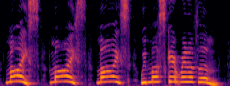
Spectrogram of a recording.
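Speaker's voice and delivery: very high alarmed cries; panicked yelling. A narrator's reading. Everyone in the dining room spots mice, yelling in panic. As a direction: yell it high, raising the alarm. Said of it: "everyone was yelling".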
